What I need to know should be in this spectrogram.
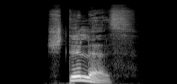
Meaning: strong/mixed nominative/accusative neuter singular of still
- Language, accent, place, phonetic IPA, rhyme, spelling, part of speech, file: German, Germany, Berlin, [ˈʃtɪləs], -ɪləs, stilles, adjective, De-stilles.ogg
